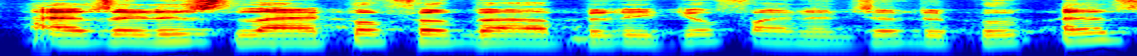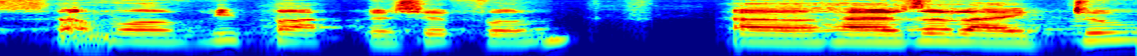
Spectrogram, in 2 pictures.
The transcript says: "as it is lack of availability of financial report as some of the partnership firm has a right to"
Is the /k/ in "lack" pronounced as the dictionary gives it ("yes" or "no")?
no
